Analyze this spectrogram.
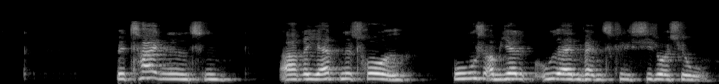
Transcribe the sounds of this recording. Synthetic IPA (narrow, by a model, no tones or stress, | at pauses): b̥e̝t͡sʰɑ̈ɪ̰nl̩sn̩ | ʔæʁiæd̥nəsʁɔ̽ːð̞̩ˠ | b̥ʁuːsɒ̽mjel̰b̥uð̞̰ˠæe̝nʋænsɡ̥əlisit͡sʰuæɕo̝̰ːn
